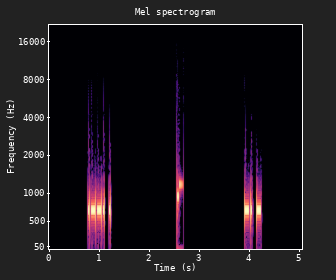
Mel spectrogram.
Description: Morse code, heard as a keyed tone, about 40 wpm, 700 Hz. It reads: PE NT
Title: US States and Canadian Provinces 40wpm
